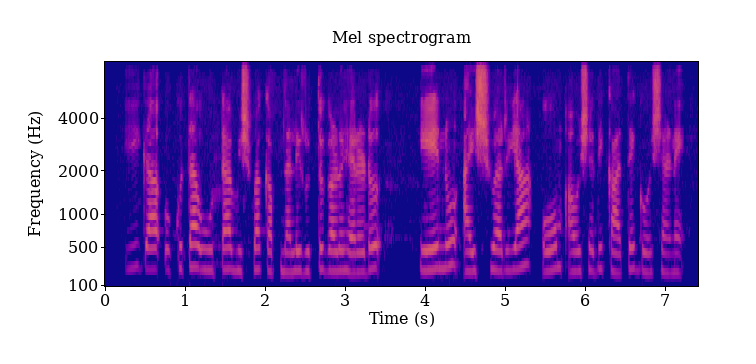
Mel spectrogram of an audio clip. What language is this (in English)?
Kannada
